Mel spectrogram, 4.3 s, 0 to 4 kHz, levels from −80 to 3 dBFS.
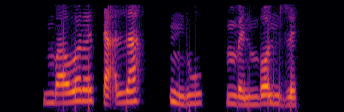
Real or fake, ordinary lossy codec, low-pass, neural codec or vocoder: real; MP3, 24 kbps; 3.6 kHz; none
